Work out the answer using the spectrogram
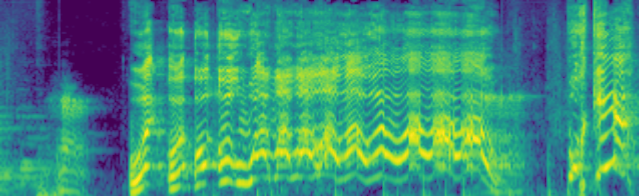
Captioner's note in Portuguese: som de pillager; som de pillager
